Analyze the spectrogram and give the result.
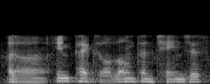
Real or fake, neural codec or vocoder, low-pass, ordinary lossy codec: fake; codec, 16 kHz, 0.8 kbps, ZipCodec; 7.2 kHz; AAC, 16 kbps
